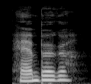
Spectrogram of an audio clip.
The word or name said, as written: hamburger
